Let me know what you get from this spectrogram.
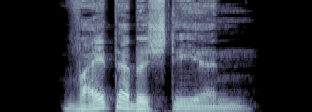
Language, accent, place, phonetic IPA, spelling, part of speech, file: German, Germany, Berlin, [ˈvaɪ̯tɐ bəˌʃteːən], weiter bestehen, verb, De-weiter bestehen.ogg
- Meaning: to persist, to linger, to survive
